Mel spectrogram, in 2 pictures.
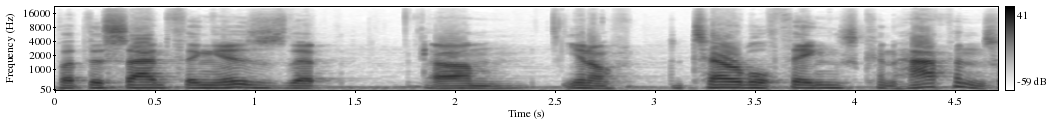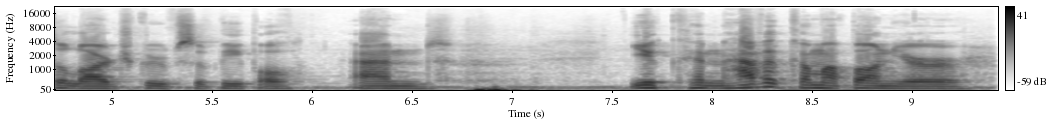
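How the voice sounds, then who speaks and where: A man's voice: medium pitch, fairly even intonation, a little slow, fairly bright tone, soft background music. An Irish man hosting a podcast live stream, rambling through hesitant casual commentary with many fillers and restarts, sipping beer as he goes. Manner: drinking beer while talking. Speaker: podcast host.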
